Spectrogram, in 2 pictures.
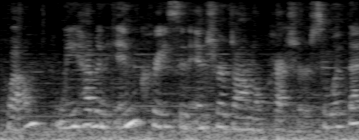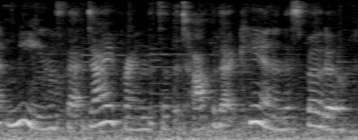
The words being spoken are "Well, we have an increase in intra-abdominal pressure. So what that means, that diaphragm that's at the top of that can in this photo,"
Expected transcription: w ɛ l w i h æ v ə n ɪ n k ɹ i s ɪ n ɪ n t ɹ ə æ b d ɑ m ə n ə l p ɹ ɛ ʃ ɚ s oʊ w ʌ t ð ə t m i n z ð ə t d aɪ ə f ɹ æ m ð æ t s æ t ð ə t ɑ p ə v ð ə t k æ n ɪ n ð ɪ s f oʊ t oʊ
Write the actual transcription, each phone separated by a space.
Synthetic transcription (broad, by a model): w ɛ l w i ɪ v ə n ɪ n k ɹ i s ɪ n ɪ n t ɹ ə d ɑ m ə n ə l p ɹ ɛ ʃ ɚ s oʊ w ʌ t ð ə t m i n z ð ə t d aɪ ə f ɹ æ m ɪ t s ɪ t ð ə t ɑ p ə v ð ə t k æ n ɪ n ð ɪ s f oʊ t oʊ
